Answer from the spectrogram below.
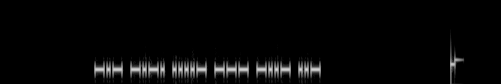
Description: Morse code, heard as a keyed tone, about 39 wpm, 700 Hz. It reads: KC4OXU
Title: USA Call Signs - 6 Characters - 4x Character Spacing - 40wpm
